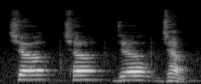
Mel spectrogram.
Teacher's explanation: हवा रगड़ती हुई बाहर निकलती है। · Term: स्पर्श संघर्षी व्यंजन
